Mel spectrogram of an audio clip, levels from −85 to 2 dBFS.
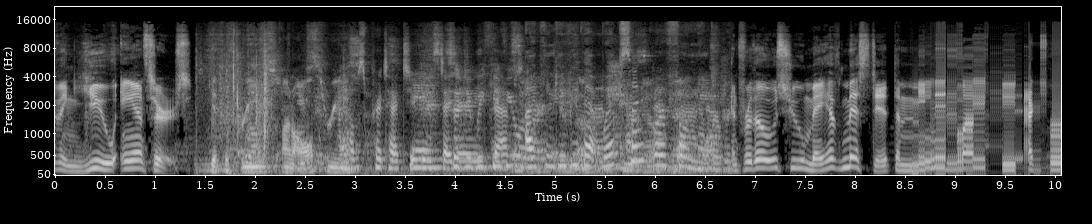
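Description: From 8.56 to 10.06 s the audio turns into a rigid, metallic buzz at 50 Hz, robotic sound from repeated short buffers. Most of the signal is loops of about 20 ms, likely because audio arrived too slowly. On a spectrogram this shows as evenly spaced 50 Hz harmonic lines, and the waveform shows identical repeating cycles.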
